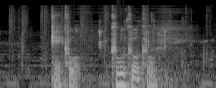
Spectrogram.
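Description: A man speaks close into a microphone.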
